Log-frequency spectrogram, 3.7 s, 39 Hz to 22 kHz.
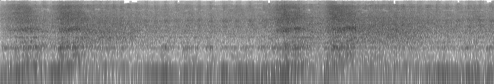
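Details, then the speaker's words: Chevy 350 V8 with solid lifters after a valve adjustment and slight carburettor adjustment: two quick pairs of sharp rev blips rise and fall cleanly from a lumpy idle; more responsive on the throttle, though annoying valve noise remains and more tuning is needed. "more responsive err on the tax [Music] sounds more happy in gear"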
